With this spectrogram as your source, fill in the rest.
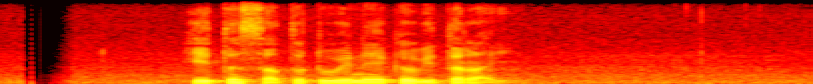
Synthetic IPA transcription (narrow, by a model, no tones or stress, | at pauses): hit̪əsat̪uʈuʋeneːkəʋit̪əɾa̰j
